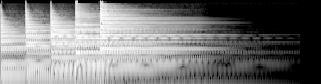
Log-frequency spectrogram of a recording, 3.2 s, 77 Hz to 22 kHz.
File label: E Major 7th Flat 5th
